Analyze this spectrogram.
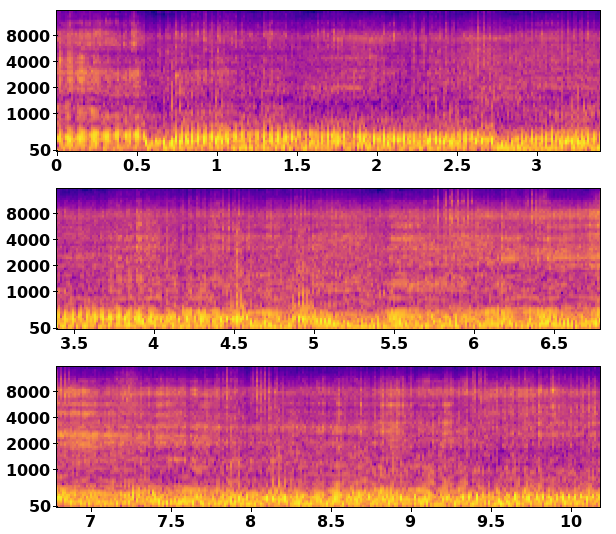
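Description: A dirt bike engine idles and revs loudly close by.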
